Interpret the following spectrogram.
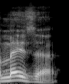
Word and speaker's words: mesa: So, for example, if you have an S between 2 vowels, the sound is, how do you say house? Or casa, a mesa. Casa, mesa. Right. So the sound turns into Z, like the Z.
